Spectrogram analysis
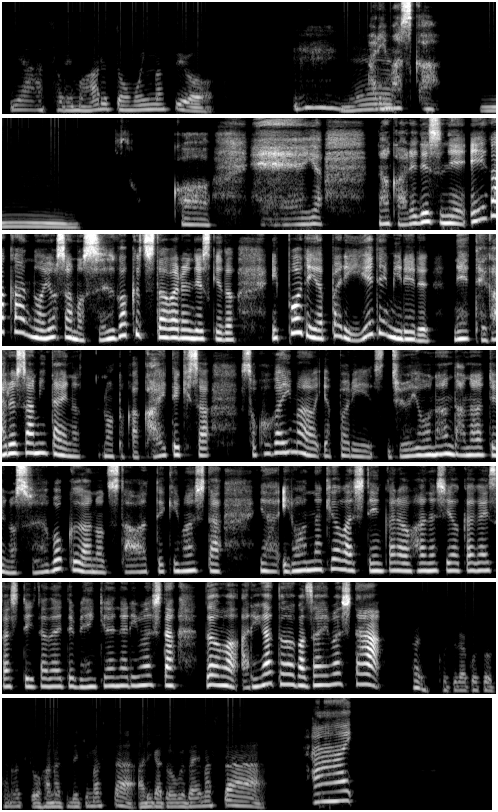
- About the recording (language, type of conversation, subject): Japanese, podcast, 映画を映画館で観るのと家で観るのでは、どんな違いがありますか？
- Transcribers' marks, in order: distorted speech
